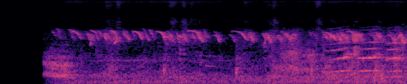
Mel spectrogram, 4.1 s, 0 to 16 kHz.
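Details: Aseel chicks, offered for sale, aged from 20 days to two and a half months; a dense chorus of high, short, downslurred peeps repeated rapidly and overlapping, with a faint murmur of background noise.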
